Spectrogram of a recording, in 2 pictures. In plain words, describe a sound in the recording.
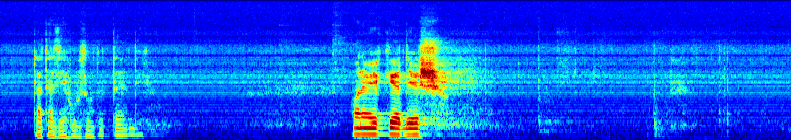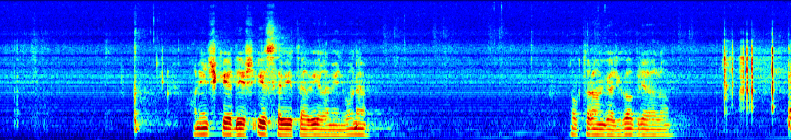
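An elderly man speaks calmly into a microphone, in short bursts with pauses, heard through a loudspeaker in a room.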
